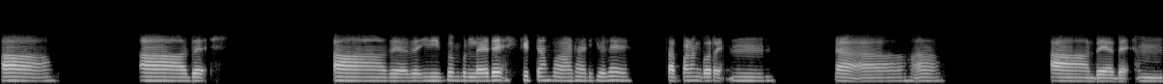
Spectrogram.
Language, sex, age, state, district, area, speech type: Malayalam, female, 30-45, Kerala, Idukki, rural, conversation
